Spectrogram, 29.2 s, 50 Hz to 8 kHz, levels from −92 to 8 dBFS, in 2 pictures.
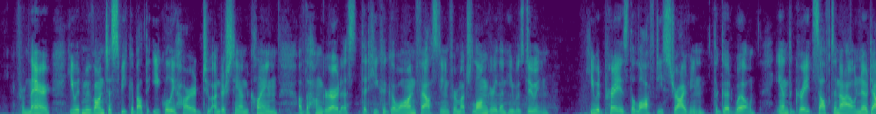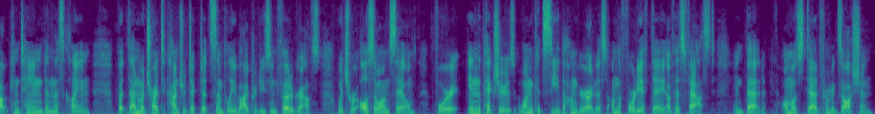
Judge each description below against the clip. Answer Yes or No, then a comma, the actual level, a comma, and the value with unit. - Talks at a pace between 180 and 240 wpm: Yes, average, 185 wpm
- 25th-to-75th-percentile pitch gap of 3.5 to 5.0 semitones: Yes, average, 3.8 semitones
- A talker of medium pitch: Yes, medium, 145 Hz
